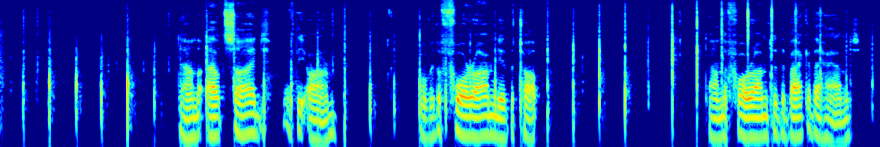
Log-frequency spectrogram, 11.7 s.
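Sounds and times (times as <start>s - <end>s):
right hand slapping trapezius muscle: 0.0s - 0.7s, 3.9s - 5.7s, 6.3s - 11.4s
speech: 2.4s - 4.6s, 5.6s - 7.3s, 9.4s - 11.6s.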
